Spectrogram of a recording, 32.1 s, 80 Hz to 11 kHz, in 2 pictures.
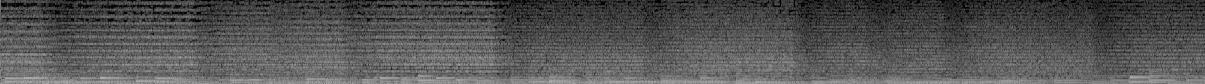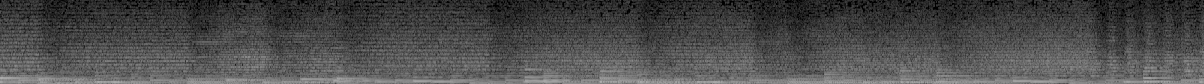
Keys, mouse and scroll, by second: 1.0 click, 2.7 click, 5.4 click, 7.1 click, 9.2 right click, 9.8 click, 11.4 click, 14.4 click, 17.2-21.7 typing, 23.9 ctrl+click, 24.1 ctrl+e, 26.6 click, 30.1 right click, 30.9 click.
